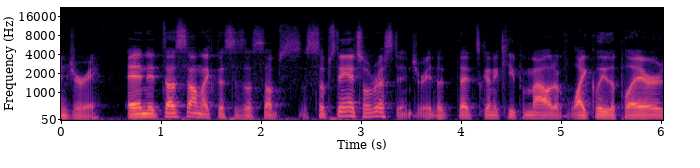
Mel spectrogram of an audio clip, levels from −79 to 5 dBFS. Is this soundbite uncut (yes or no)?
yes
